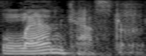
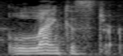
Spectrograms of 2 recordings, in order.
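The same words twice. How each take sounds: First: It uses a different, non-Pennsylvania pronunciation. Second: It uses the local Pennsylvania pronunciation. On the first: This may be how the Texas town is said. "it's very possible it's Lancaster in Texas" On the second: This is how the Pennsylvania town is said. "In Pennsylvania, we pronounce that Lancaster"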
